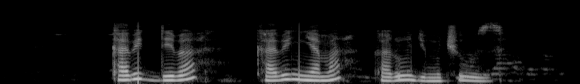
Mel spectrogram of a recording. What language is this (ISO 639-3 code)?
lug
